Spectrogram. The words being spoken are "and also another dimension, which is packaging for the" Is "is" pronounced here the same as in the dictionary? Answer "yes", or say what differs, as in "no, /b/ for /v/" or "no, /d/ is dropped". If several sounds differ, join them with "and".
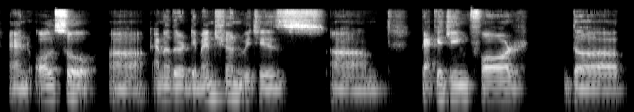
yes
